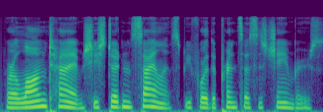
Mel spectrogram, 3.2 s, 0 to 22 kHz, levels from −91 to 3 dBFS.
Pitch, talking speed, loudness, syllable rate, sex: 180 Hz, 220 wpm, -17 LUFS, 6.0 syllables/s, female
